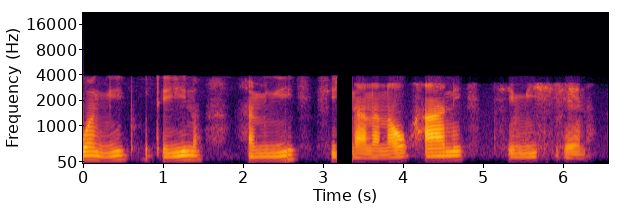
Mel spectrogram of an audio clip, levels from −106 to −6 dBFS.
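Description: At 2.53 to 2.56 s, packet loss with pitch repetition leaves a 30 ms gap bridged by repeating the last pitch period. It sounds like a brief buzzy hold, and on a spectrogram the harmonics freeze into flat, evenly spaced lines.

From 3.17 s the sound turns dull and boxy after a 200 ms silence, likely an input switched to a poorer device. The spectrogram shows the band cut off above 3.1 kHz and a new noise floor roughly 40 dB down, while the waveform level stays about the same.

The same packet-loss concealment returns at 4.20 to 4.23 s (30 ms) and 5.80 to 5.82 s (20 ms), with the same short frozen stretches.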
